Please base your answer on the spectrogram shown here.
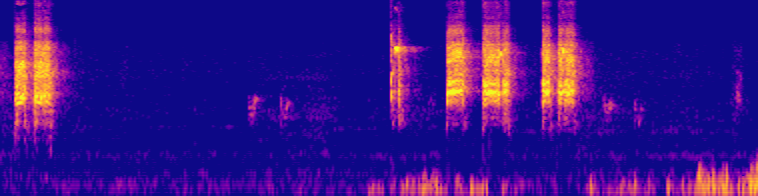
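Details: Four Sindhi black francolins competing in song. A single harsh note, soft chirps, then a loud rasping phrase of four grating notes, with low rumbling noise toward the end.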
